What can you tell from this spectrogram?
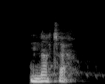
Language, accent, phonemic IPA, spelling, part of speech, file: English, Southern England, /ˈnʌtə/, nutter, noun, LL-Q1860 (eng)-nutter.wav
- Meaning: 1. A person who gathers nuts 2. An eccentric, insane, crazy or reckless person 3. nut butter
